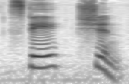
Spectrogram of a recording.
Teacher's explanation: Station, so I will stress on stay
